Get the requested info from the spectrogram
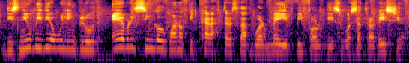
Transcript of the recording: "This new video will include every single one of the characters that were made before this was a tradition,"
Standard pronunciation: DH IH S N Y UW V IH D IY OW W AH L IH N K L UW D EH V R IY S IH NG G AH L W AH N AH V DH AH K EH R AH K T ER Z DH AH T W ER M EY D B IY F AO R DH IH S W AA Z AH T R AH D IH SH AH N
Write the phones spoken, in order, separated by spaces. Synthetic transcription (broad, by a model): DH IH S N Y UW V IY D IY OW W AH L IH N K L UW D EH V R IY S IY NG G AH L W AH N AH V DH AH K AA R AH K T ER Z DH AH T W ER M EY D B IY F AO R DH IH S W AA S AH T R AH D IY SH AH N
